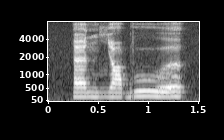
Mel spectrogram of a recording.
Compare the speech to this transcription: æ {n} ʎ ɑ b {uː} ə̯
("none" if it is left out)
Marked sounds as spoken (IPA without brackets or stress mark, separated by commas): n, uː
